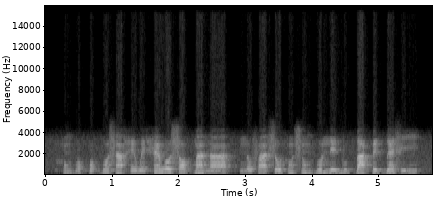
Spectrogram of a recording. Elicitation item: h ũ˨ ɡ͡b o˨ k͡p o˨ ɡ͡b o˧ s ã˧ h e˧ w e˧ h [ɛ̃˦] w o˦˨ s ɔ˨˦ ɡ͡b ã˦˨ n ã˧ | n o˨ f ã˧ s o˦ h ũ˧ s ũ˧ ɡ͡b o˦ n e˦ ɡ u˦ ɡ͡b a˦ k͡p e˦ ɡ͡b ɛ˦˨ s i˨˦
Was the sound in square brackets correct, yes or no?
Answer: yes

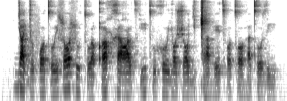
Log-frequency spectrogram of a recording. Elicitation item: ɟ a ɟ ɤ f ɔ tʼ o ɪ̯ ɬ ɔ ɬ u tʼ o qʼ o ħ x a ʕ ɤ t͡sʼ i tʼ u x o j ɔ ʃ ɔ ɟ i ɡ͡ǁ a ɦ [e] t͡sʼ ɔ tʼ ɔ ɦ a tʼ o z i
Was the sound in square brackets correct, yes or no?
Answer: yes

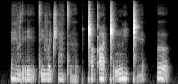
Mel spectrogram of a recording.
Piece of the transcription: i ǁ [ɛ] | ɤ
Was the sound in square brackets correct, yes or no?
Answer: no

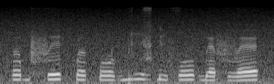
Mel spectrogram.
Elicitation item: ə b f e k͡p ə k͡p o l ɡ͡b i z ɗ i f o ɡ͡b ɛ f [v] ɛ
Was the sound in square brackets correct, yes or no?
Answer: yes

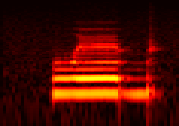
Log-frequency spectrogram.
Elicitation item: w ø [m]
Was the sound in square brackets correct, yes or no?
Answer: no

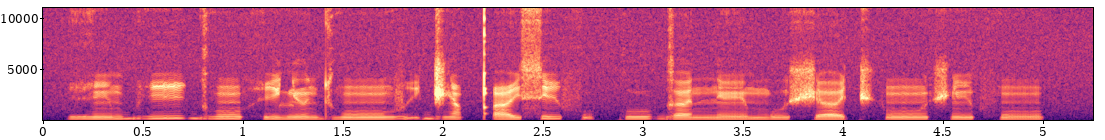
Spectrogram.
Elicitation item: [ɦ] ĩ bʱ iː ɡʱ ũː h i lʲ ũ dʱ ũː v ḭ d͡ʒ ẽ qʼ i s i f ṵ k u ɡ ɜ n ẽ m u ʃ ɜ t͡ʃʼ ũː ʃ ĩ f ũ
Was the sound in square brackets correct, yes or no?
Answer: yes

